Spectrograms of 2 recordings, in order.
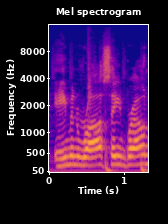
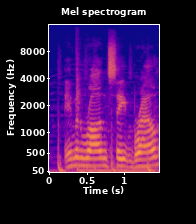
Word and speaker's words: Amon-Ra St. Brown: Amon-Ra St. Brown? Amon-Ra St. Brown? I think you nailed it the first time. Amon-Ra St. Brown.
